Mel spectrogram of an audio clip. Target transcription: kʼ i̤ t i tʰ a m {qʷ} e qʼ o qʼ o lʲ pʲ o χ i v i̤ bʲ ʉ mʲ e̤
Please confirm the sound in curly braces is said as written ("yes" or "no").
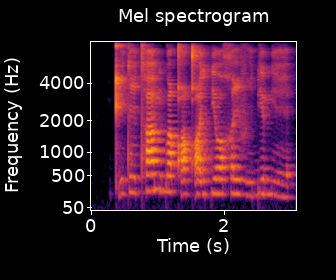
no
